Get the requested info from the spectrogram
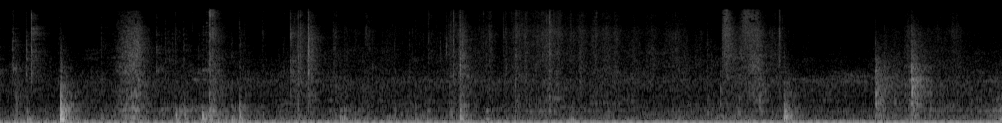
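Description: Clear shrink-wrap being stripped off a sealed trading-card box and crumpled, with scattered clicks and knocks as the box is handled. A steady low hum runs underneath.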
